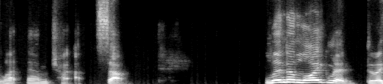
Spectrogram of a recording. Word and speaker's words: Loigman: So Lynda Loigman, did I say it right?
